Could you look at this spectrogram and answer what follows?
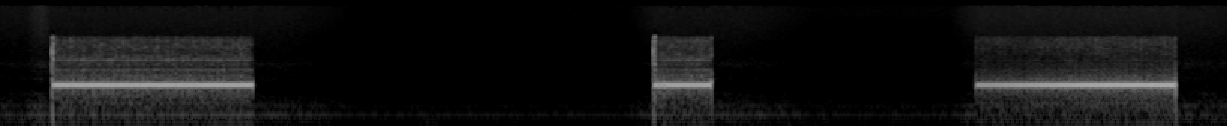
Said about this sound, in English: Okay, it's ringing.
